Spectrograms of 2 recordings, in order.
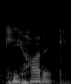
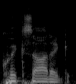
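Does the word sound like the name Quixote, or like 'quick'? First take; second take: like Quixote; like quick. First: It sounds like the name Quixote. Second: It begins with a 'quick' sound. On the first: This follows the name the word comes from. "it's from the name Don Quixote. Why don't we say quixotic?" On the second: This is the usual English way to say it. "we pronounce that quixotic"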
